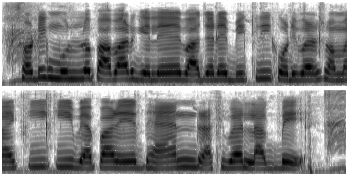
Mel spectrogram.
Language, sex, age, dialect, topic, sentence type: Bengali, female, 18-24, Rajbangshi, agriculture, question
